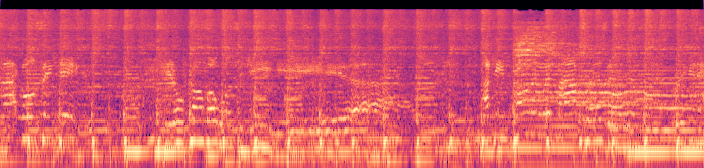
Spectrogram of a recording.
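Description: Live rock and roll band playing between sung lines of the song, with electric guitar in the mix.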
